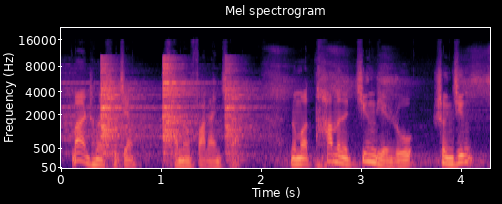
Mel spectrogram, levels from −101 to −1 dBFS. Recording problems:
household noises; very loud; throughout; 4 dB above the speech

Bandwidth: 16 kHz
